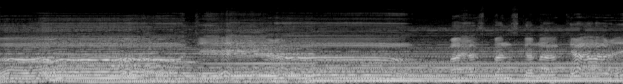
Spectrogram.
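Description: Instrumental passage of a traditional English folk song played live: a fiddle melody, wavering and sliding in pitch, over a steady sustained drone, with no words sung.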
